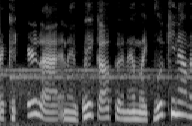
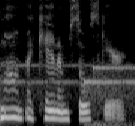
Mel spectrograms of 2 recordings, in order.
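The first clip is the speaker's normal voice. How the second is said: ordinary talk, nothing marked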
